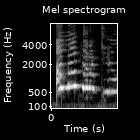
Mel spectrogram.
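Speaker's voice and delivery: very high, loud squeal of delight; thrilled squeal. Real, not acted. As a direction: squeal it with real excitement. Thrilled by her own idea.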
